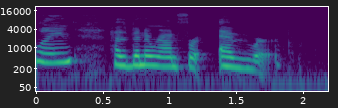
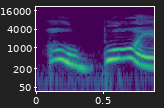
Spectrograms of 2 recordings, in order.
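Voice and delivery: louder, higher short exclamation; exclaiming; 5 semitones higher, 5 dB louder than usual. A narrator's reading. Jordan reacting to the coming takeoff, exclaiming. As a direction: blurt it out. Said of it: "exclaimed Jordan".

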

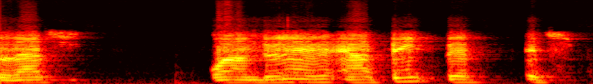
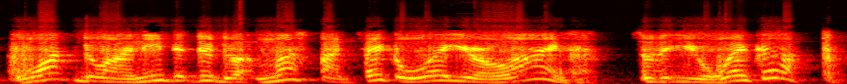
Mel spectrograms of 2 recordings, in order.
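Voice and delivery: higher-pitched, exasperated retold questions; exasperated scolding; 6 semitones higher than usual. God trying to get a prisoner's attention, exasperated. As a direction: imitate an authority at the end of patience.

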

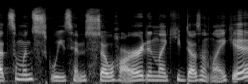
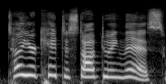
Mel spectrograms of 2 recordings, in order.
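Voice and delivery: mock demand; 9 semitones higher, 4 dB louder than usual. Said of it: "I'm not gonna go up to the parent and be like".

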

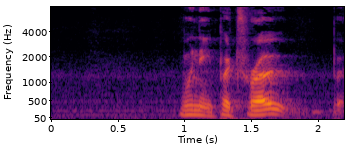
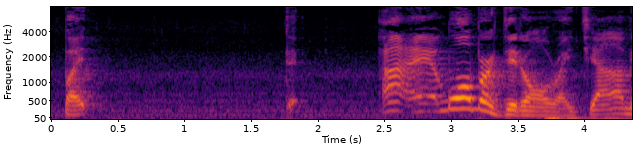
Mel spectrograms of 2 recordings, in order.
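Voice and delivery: ordinary talk, nothing marked

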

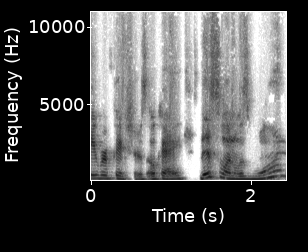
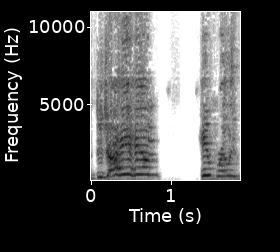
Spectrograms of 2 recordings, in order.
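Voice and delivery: aunt hyped over her nephew; excited yell; 13 semitones higher than usual. Real, not acted. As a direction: yell it in disbelief to the viewers. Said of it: "I'm yelling".

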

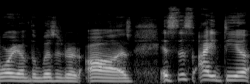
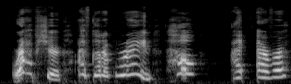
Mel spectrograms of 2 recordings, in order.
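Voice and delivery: hammed-up jubilation; overjoyed Scarecrow; 12 semitones higher than usual. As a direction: exult in a pitched-up character voice. Scarecrow rejoices at his brain.

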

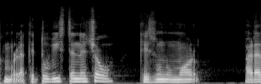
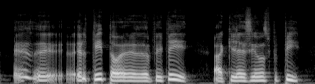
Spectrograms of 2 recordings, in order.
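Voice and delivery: high, laughing explanation; amused explaining; 5 semitones higher than usual. Retold or imitated. The narrator explaining the word to Mexican comics, high and amused. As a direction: explain it while barely holding in a laugh.

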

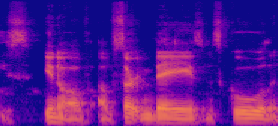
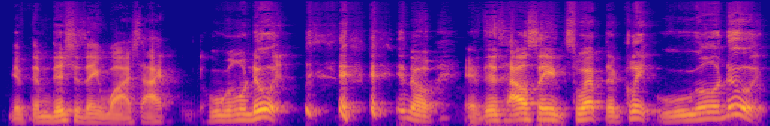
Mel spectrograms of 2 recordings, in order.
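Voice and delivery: raised, higher nagging voice; mock fed-up parent; 5 semitones higher, 6 dB louder than usual. Parent fussing at kids over unwashed dishes, raised voice. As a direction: play the fed-up parent asking who will do the chores.

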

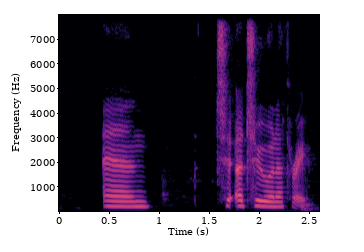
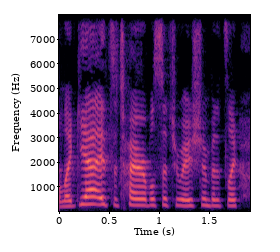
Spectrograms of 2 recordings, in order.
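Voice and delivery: usual speaking voice

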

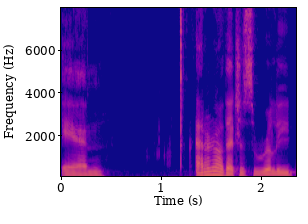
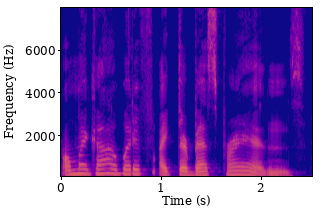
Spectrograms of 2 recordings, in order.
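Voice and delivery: teary; 8 semitones higher, slower than usual. Real, not acted. Retells tearful realization on stairs.

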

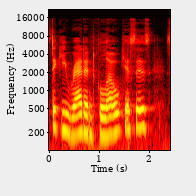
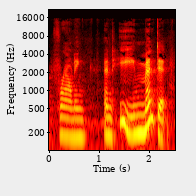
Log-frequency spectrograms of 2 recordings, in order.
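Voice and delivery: usual speaking voice

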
